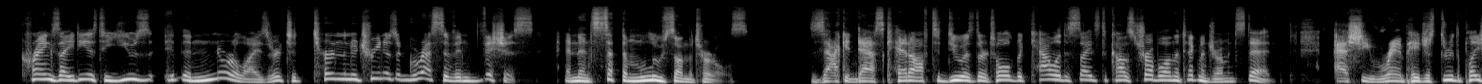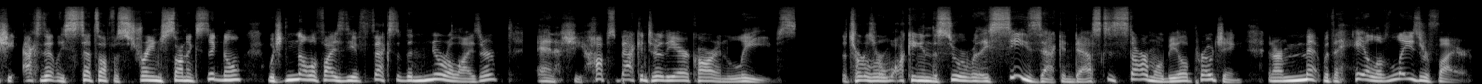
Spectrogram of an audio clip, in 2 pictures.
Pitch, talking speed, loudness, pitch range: 180 Hz, 195 wpm, -18 LUFS, 155-205 Hz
